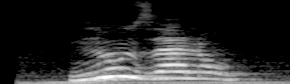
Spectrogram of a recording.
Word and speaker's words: nous allons: Nous allons, nous allons attention là le verbe commence par un a, donc une voyelle. Ce qui veut dire que vous devez faire la liaison et prononcer le s de nous comme un Z. Z. Le A comme un A, les deux L comme un seul.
